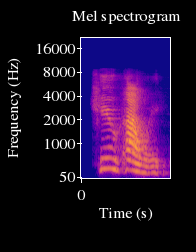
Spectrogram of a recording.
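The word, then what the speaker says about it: Hugh Howey: that's it hu Hoy I think I'm pronouncing his name right H hu ho or hu Hoy um I believe he wrote The Wool whoa Hugh Hoy not Hoy Hugh hoy it's Silo of the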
